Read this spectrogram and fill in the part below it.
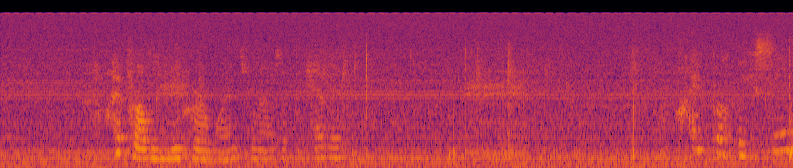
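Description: A young boy talks quietly close by.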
